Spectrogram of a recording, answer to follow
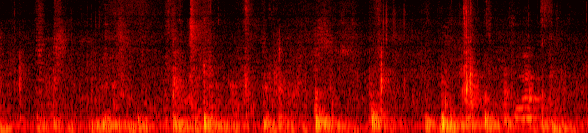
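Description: Footsteps and shuffling on a hard floor: a run of light, uneven knocks, about two or three a second.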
